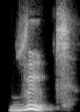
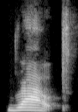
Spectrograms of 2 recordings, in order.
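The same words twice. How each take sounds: First: It rhymes with 'boot'. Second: It rhymes with 'out'. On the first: "the British version, we pronounce it like we would the um, the vegetable, the root vegetable" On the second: "the U S A pronunciation is route"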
